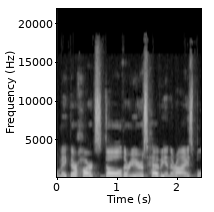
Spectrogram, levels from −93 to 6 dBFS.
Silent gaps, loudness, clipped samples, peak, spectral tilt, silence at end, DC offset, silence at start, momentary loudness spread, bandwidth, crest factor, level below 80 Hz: none; -23 LUFS; under 0.1%; -8 dBFS; -2 dB/octave; 0 s; under 0.1%; 0 s; 5 LU; 18.5 kHz; 16 dB; -66 dBFS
